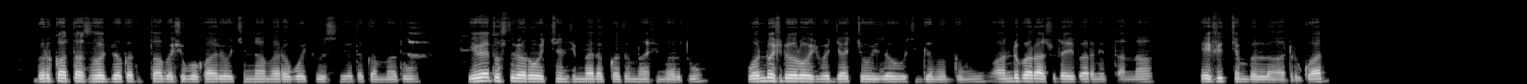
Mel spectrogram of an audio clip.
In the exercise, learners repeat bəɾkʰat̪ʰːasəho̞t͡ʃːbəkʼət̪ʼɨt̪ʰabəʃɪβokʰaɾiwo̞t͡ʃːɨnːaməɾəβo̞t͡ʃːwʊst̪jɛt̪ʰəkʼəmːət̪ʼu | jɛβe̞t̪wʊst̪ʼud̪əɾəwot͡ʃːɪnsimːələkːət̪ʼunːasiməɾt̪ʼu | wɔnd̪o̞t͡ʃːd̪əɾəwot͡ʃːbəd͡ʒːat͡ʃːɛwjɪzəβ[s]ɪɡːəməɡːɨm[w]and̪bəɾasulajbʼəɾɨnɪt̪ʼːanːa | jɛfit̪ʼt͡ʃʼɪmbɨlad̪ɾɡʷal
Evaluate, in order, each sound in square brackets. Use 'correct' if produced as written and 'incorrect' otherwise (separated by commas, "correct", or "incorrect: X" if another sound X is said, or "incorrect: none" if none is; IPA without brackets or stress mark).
correct, incorrect: u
